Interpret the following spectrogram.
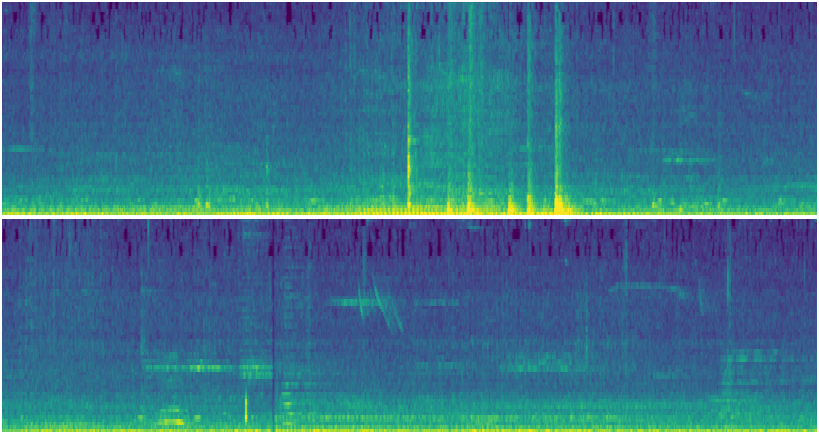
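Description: Street ambience: a steady low rumble of traffic, with a few sharp knocks about four to five and a half seconds in and voices in the background.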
